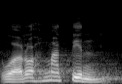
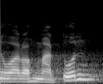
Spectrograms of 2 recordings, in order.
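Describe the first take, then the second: First: The word ends with the vowel sound -in. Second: The word ends with the vowel sound -un. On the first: It is joined grammatically to the word khair. "dan boleh juga dibaca dengan jar" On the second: It is joined grammatically to the word uzunun. "boleh dibaca dengan rafa"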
